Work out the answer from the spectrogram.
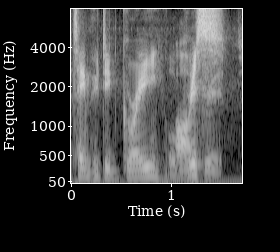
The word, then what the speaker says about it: Gris: Never, I believe, was always the pronunciation. It was the next game from the team who did Gree or Gris, Gree, okay.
